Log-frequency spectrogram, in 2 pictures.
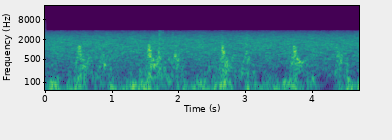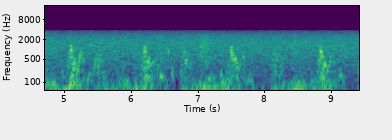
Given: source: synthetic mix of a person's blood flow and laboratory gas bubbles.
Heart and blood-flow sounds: Doppler ultrasound of blood flow; precordium
1.63-2.06 s: bubbles
2.42-2.60 s: bubbles
6.41-6.67 s: bubbles
From the record:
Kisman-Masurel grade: 221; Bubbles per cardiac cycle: several, 3 to 8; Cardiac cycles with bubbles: 10 to 50%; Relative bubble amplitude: barely perceptible (0.100 to 0.250); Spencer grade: 2 (many but less than half of the cardiac periods contain bubble signals, singularly or in groups); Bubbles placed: only in the low amplitude regions of the cardiac cycle

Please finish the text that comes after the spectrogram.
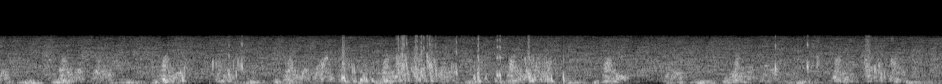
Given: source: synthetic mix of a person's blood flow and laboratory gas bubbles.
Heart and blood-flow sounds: Doppler ultrasound of blood flow; precordium
1.77-1.89 s: bubbles
2.09-2.46 s: bubbles
3.16-3.29 s: bubbles
3.37-3.76 s: bubbles
3.92-4.45 s: bubbles
4.48-4.62 s: bubbles
4.71-5.04 s: bubbles
5.18-5.56 s: bubbles
5.62-5.68 s: bubbles
7.73-7.80 s: bubbles
8.04-8.12 s: bubbles
8.15-8.21 s: bubbles
8.63-9.00 s: bubbles
From the record:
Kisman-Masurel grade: 232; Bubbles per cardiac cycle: several, 3 to 8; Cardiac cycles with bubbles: 50 to 99%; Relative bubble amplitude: moderate (0.250 to 0.450); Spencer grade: 3 (all of the cardiac periods contain showers or single bubble signals, but not dominating or overriding the cardiac motion signals); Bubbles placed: only in the low amplitude regions of the cardiac cycle

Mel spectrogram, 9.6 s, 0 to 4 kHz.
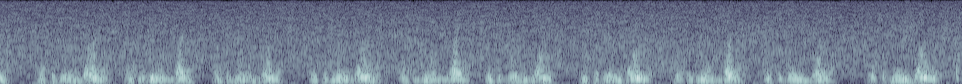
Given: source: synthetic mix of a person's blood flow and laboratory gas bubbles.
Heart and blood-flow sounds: Doppler ultrasound of blood flow; precordium
9.53-9.63 s: bubbles
From the record:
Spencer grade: 1 (occasional bubble signal discernible with the cardiac motion signal, with majority of cardiac periods free of bubbles); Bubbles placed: anywhere in the cardiac cycle

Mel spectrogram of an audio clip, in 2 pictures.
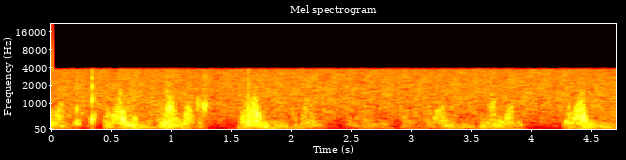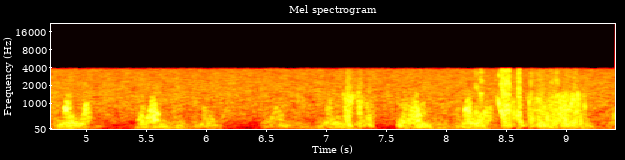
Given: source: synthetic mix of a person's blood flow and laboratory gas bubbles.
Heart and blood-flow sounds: Doppler ultrasound of blood flow; precordium
0.00-0.38 s: bubbles
0.44-0.50 s: bubbles
0.55-0.75 s: bubbles
0.90-1.08 s: bubbles
1.21-1.30 s: bubbles
1.61-1.76 s: bubbles
7.13-7.40 s: bubbles
7.58-7.84 s: bubbles
8.23-8.34 s: bubbles
8.41-9.16 s: bubbles
9.36-9.42 s: bubbles
From the record:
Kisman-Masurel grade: 233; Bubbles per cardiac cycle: several, 3 to 8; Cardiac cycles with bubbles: 50 to 99%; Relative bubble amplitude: loud (0.450 to 0.775); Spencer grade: 3 (all of the cardiac periods contain showers or single bubble signals, but not dominating or overriding the cardiac motion signals); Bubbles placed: anywhere in the cardiac cycle

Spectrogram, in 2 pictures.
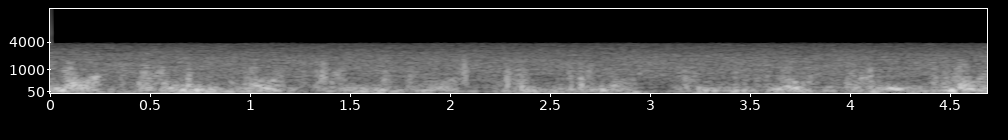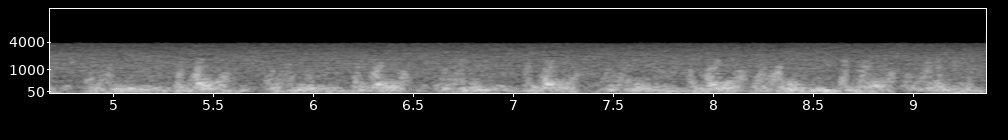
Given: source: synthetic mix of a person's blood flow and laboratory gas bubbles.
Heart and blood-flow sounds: Doppler ultrasound of blood flow; precordium
no bubbles
From the record:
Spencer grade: 0 (complete lack of bubble signals)

